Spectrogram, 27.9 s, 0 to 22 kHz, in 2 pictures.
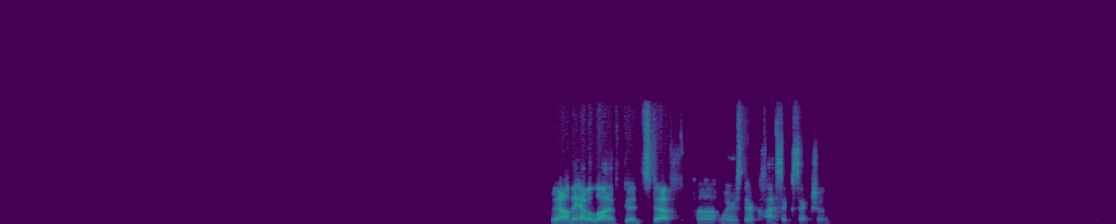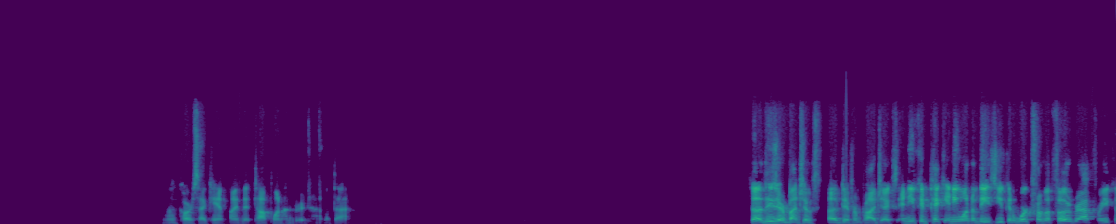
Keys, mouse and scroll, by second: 8.8 click, 9.8 click, 18.1 click, 21.5-24.5 scroll, 24.7-25.4 scroll, 25.4-26.1 scroll, 26.1-26.5 scroll, 26.7-27.9 scroll.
